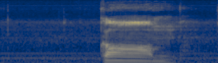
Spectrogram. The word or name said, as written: gom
